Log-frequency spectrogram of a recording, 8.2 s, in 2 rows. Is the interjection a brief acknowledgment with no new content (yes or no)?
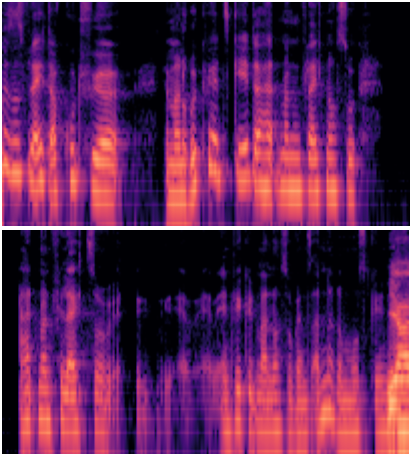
no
